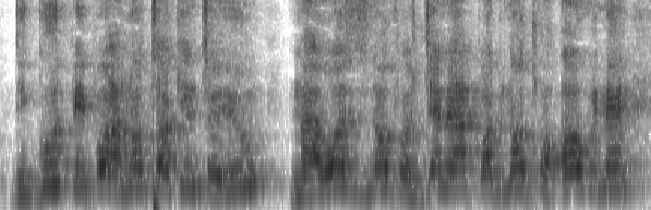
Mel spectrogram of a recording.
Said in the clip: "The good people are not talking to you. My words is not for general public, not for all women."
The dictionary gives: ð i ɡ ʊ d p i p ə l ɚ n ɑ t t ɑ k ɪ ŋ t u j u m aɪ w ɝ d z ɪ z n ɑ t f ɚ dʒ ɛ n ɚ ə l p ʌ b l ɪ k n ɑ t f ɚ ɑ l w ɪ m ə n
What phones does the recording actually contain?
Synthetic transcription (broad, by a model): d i ɡ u d p i p ə l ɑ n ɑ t t ɑ k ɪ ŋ t u j u m aɪ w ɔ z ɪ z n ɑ f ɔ dʒ ɛ n ɚ ə l p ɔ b n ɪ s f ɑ t ɑ l w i m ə n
